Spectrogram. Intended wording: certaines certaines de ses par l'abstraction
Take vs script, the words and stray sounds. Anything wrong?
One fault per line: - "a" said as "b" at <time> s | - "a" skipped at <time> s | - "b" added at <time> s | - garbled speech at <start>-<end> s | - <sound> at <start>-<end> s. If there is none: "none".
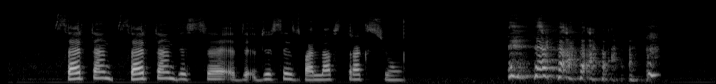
- laugh at 5.1-6.6 s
